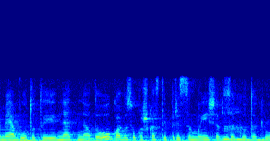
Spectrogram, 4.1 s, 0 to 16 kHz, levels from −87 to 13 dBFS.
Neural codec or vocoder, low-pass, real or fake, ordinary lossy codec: none; 7.2 kHz; real; MP3, 48 kbps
